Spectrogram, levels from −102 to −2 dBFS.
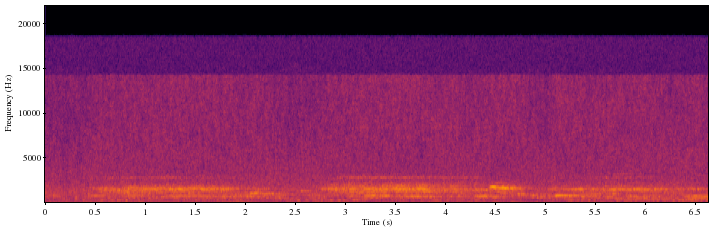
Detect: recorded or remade recorded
